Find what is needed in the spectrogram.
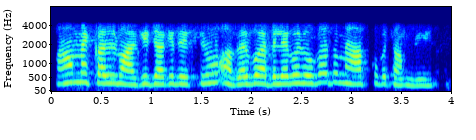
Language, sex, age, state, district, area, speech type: Urdu, female, 18-30, Uttar Pradesh, Gautam Buddha Nagar, rural, conversation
